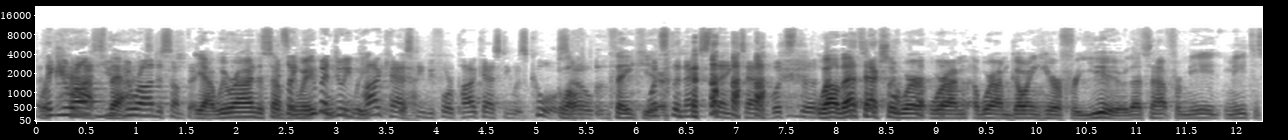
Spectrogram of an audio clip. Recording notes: Nonprofit Coach LIVE at Digital Leap 2019. Held LIVE during the 10th Anniversary Digital Leap Conference in Toronto.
